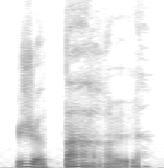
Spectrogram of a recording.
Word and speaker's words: parle: ending e, and then the way to pronounce it is je parle. Parle. So remember, we put it, okay, but then we don't really pronounce it.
